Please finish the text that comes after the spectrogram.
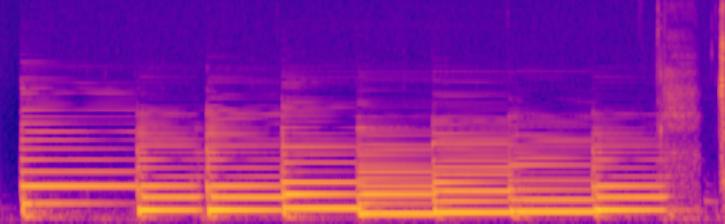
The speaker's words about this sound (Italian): E infine nella quarta sezione, che viene ancora definita evoluzio, evoluzio del secondo contrappunto, la melodia del corale torna al basso ma con un artificio, cioè viene eseguita per moto contrario. In sostanza diventa così.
